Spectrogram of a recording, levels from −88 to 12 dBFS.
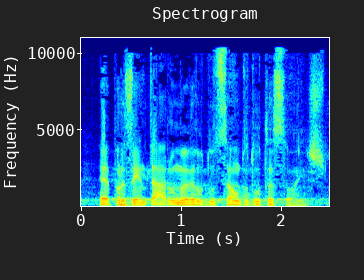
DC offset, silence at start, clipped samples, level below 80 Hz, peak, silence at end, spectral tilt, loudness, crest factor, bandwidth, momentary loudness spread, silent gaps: under 0.1%; 0 s; under 0.1%; -36 dBFS; -2 dBFS; 0 s; -5.5 dB/octave; -19 LUFS; 16 dB; 11 kHz; 6 LU; none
